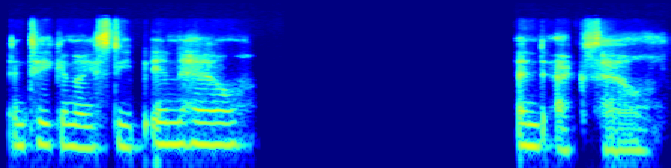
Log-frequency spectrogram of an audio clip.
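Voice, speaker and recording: A woman leading a guided meditation as a coach, speaking softly and soothingly to her listeners with a gentle, husky delivery. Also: mid-range voice, flat delivery. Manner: soothing, gentle, unhurried instruction with pauses.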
